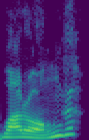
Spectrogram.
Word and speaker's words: Warong: Yeah, we have a shop here called Warong with a G, Warong, and it's like yeah, that's the proper pronunciation.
